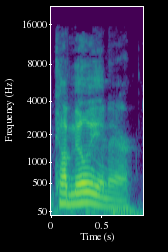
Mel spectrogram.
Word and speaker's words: Chamillionaire: Chamillionaire.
